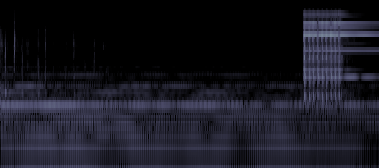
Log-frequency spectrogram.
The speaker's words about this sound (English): The red phone rang with an obnoxious, outdated mechanical chime, dragging Amos back to the waking world from his dream.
